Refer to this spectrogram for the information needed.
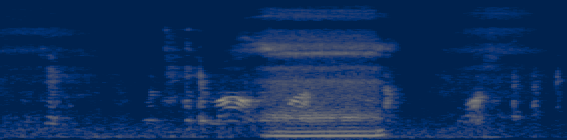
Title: snores through The Crown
